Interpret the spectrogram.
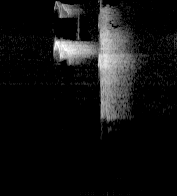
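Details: Common blackbird nestlings begging while being hand-fed in spring at a wildlife recovery centre before release; a piercing, thin whistled squeal followed at once by a harsher, buzzier second note.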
